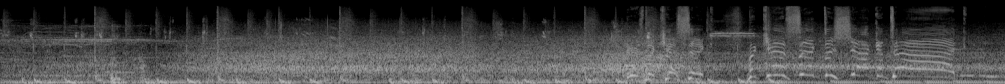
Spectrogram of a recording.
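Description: A packed basketball arena crowd making a constant loud din, with the ball bouncing and sneakers squeaking on the court, the squeaks coming more often in the second half, under a steady background music track.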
